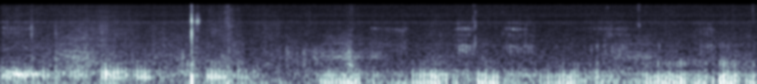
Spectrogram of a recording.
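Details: Fourteen-day-old Abyssinian kittens from a first litter purring with pleasure: low rumbling purrs come in bursts separated by short pauses, with a sharp click near the two-second mark and light rustling.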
